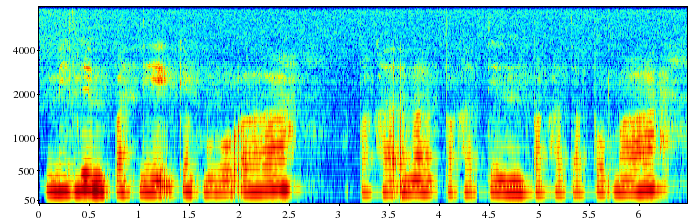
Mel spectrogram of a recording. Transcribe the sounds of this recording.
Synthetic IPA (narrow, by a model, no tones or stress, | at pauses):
milimpaniʔkəmuʔa | pakʰapakat̪inpakʰat̪apoma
